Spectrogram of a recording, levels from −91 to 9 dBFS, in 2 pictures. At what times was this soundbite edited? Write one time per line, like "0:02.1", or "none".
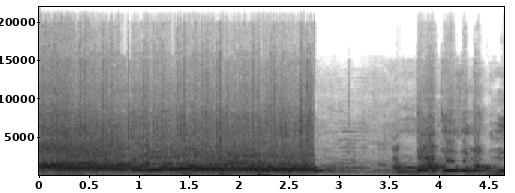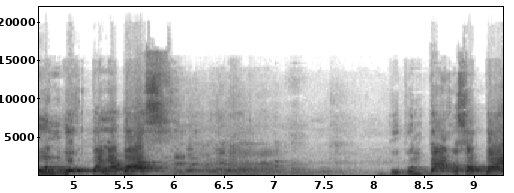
0:02.7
